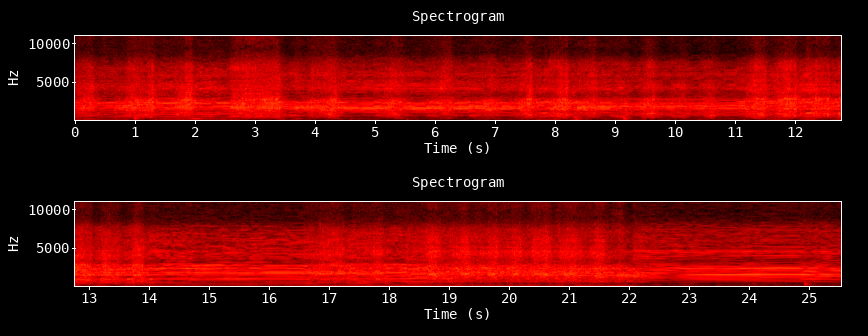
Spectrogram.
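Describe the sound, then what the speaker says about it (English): A Braun electric beard trimmer made in Germany buzzes steadily as it shaves a head, a close, continuous whine that shifts pitch slightly as it presses into the hair, running alone throughout. "I'm using like a Braun beard trimmer made in Germany"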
